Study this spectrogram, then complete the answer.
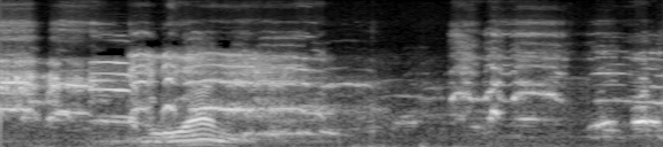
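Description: A Boston Gilmore gamefowl rooster crows once loudly and close at a market, followed by a voice speaking.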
